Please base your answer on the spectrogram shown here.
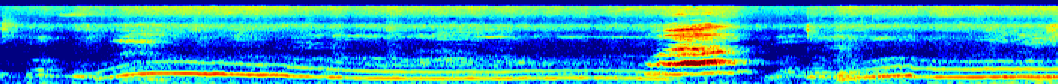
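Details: Drawn-out yowling meows from kittens indoors. One long call slides gradually downward, then a brief harsh burst, then another sustained meow begins. Hindi speech is heard nearby.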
